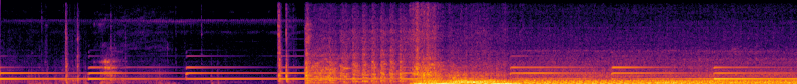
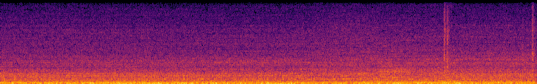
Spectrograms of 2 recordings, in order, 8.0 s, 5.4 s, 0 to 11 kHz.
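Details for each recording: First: 1998 Ford Mustang GT, about 132k miles, PI heads, FRPP shorty headers, cold start after sitting: engine catches and settles into a fast idle with light, regular tapping; exhaust header leak. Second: 1998 Ford Mustang GT, about 132k miles, PI heads, idling with the A/C compressor running: steady, even low rumble with a smooth fan-like hum and no misses; idle slightly raised by the A/C load, normal.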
